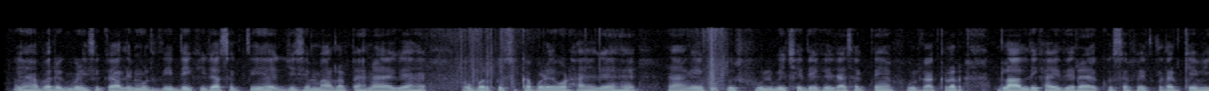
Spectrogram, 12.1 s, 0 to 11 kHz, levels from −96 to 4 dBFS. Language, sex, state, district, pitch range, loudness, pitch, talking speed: Hindi, male, Maharashtra, Solapur, 135-140 Hz, -38 LUFS, 140 Hz, 220 wpm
